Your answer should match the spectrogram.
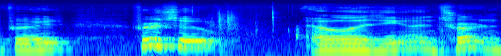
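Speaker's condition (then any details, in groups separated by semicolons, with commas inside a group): ALS; bulbar onset, slurred speech first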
